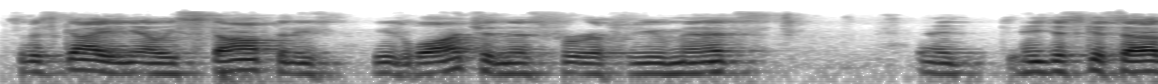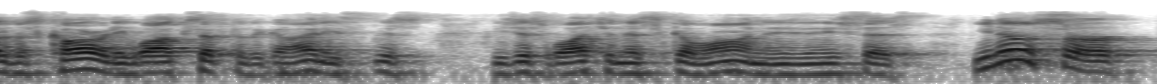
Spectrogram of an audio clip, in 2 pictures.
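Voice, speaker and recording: With audible room echo, a man speaks at a moderate pace in a monotone, flat delivery at a medium pitch. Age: 70s. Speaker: preacher. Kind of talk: sermon. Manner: halting; conversational.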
